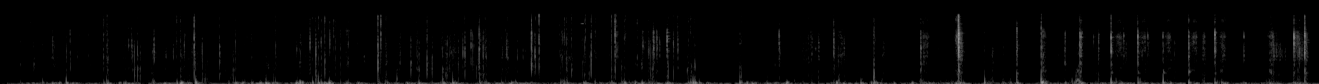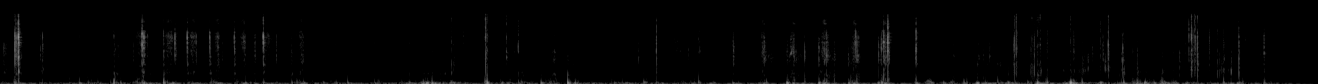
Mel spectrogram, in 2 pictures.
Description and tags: vivitar 2800d flash - creaking
Handling a Vivitar 2800D flash, and spinning the tightener.
2800d, camera, camera-flash, flash, photo, photography, picture, vivitar, vivitar-2800d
